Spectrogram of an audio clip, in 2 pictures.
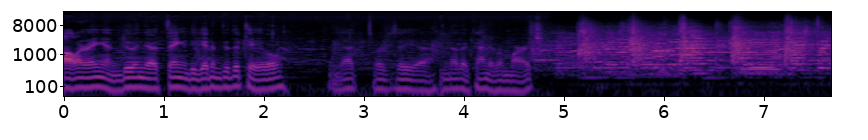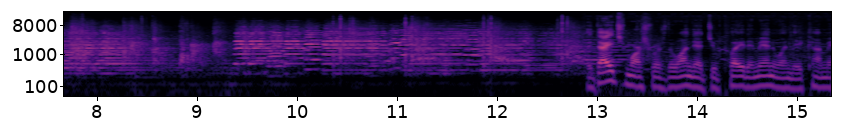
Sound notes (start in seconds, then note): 8.4 people clapping in rhythm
